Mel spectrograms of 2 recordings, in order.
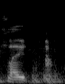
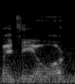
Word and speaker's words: Fator: He spells it F-A-T-O-R. Is it Fader or Fator? Goddamn it, it's Fader. He's not Klingon. If he's Klingon, it'd be Fator.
